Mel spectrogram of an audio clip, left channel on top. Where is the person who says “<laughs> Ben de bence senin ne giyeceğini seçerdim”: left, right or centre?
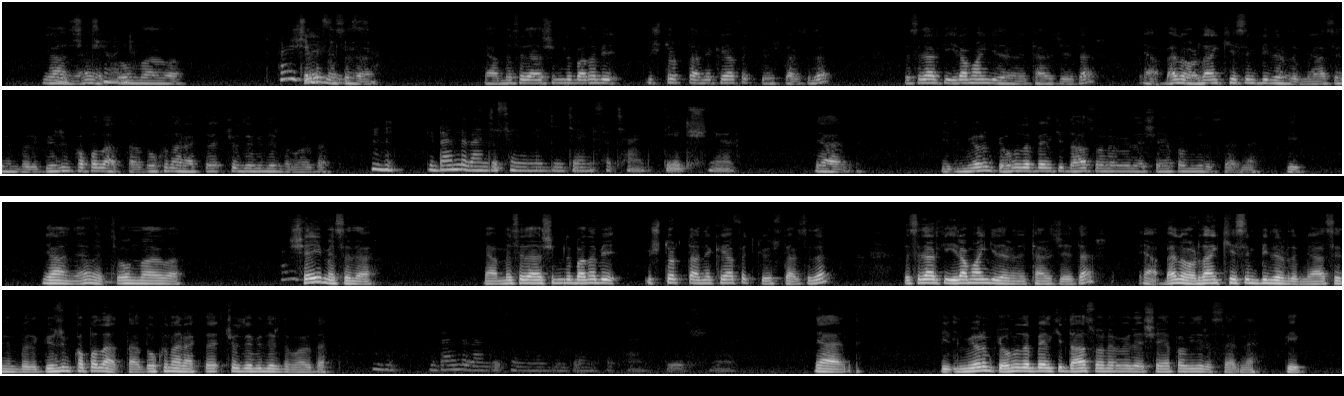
Left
